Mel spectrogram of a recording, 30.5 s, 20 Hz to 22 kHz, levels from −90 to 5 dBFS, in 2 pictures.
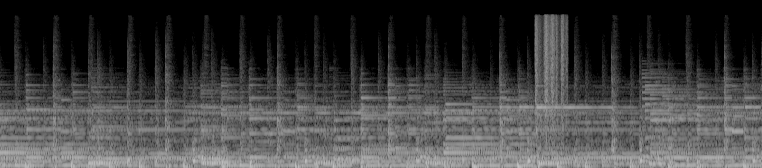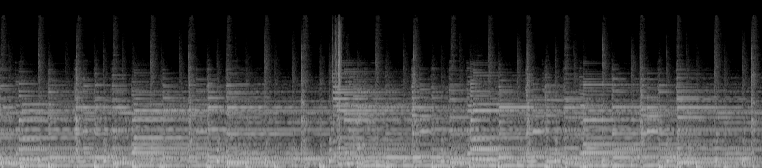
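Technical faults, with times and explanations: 10.69–11.37 s and 21.88–22.08 s: cable scratch noise, rustling bursts roughly as loud as the sound, likely a worn contact moving; ragged broadband smears on the spectrogram.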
